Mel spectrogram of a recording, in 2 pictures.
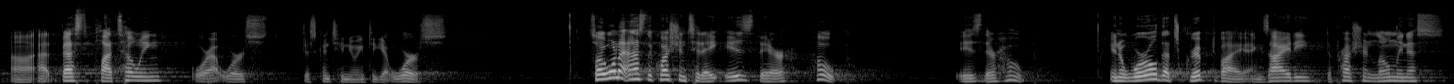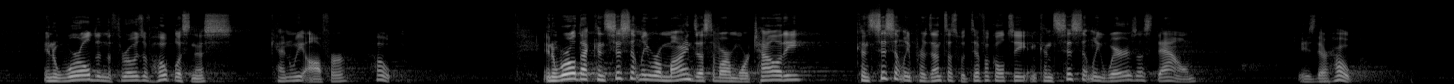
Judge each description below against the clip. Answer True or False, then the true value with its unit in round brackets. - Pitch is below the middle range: False (170 Hz)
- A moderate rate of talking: True (145 wpm)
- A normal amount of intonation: False (5.8 semitones)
